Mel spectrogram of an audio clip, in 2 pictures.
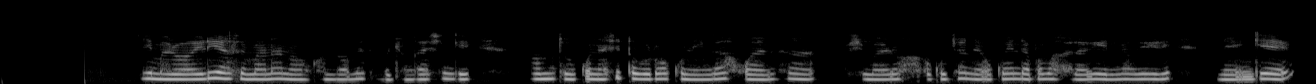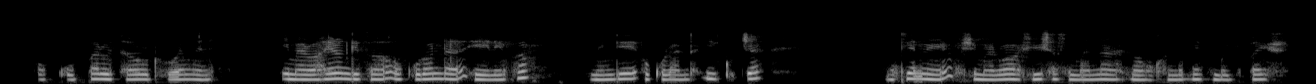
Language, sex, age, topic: Oshiwambo, female, 18-24, finance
